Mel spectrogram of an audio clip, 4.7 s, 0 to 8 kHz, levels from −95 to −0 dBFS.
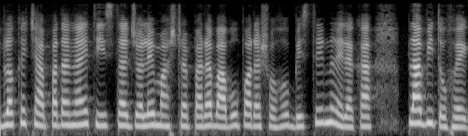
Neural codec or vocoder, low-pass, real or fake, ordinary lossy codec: codec, 16 kHz, 0.9 kbps, LongCat-Audio-Codec; 7.2 kHz; fake; none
